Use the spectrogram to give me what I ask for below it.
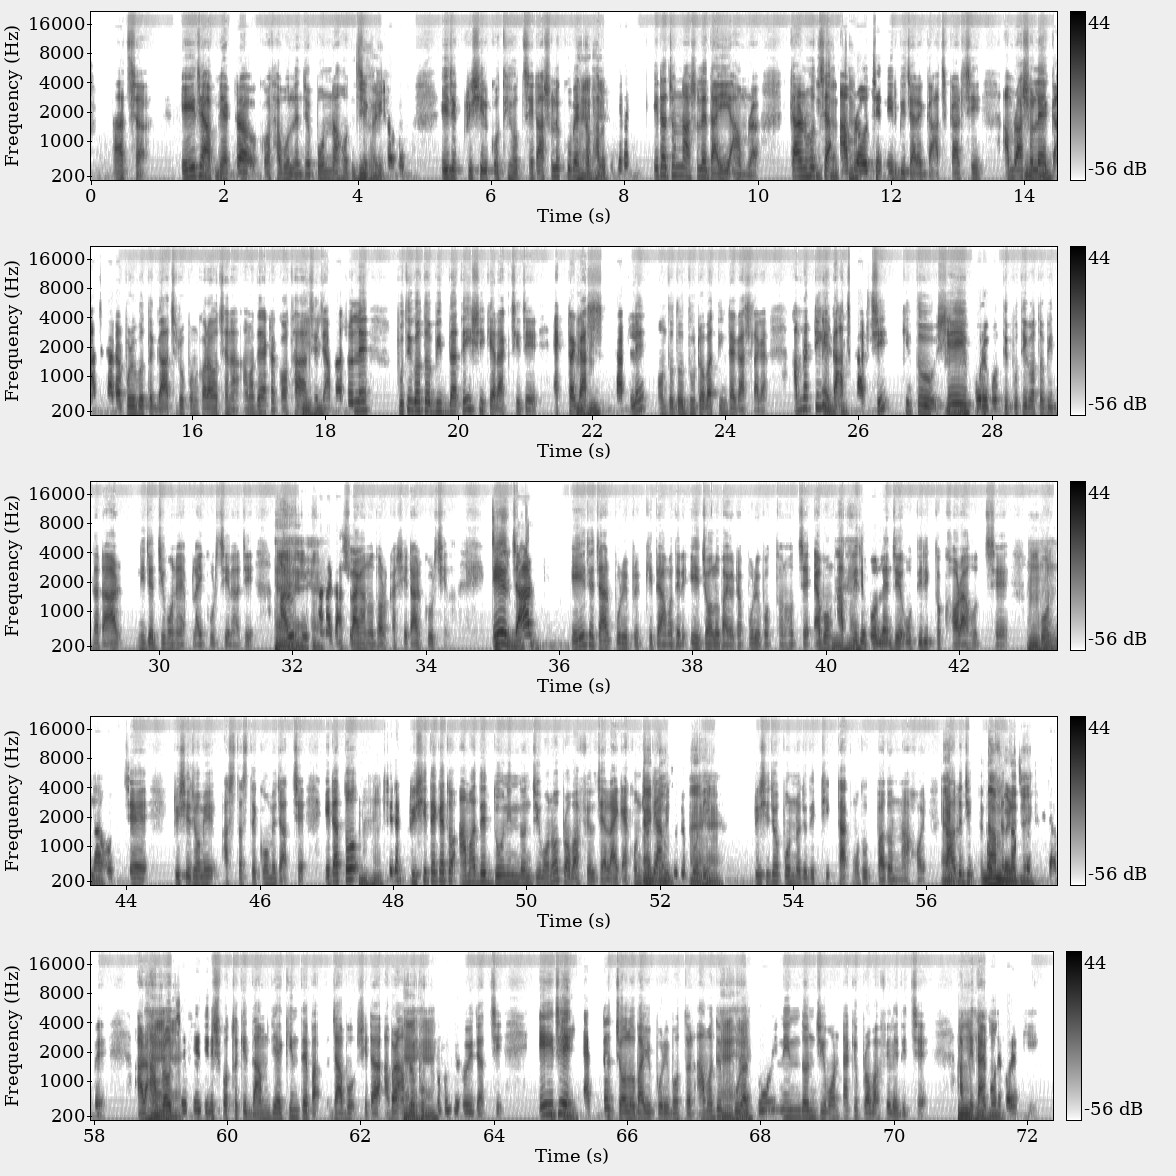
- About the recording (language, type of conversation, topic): Bengali, unstructured, বিশ্বব্যাপী জলবায়ু পরিবর্তনের খবর শুনলে আপনার মনে কী ভাবনা আসে?
- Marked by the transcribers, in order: static; "ক্ষতি" said as "কথি"; distorted speech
